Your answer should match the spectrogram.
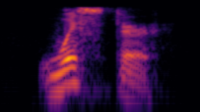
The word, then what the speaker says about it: Worcester: I was told that the people up north call it Wister, W-I-S-T-E-R, or it's pronounced Wister, W-I-S-T-E-R, Wister.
